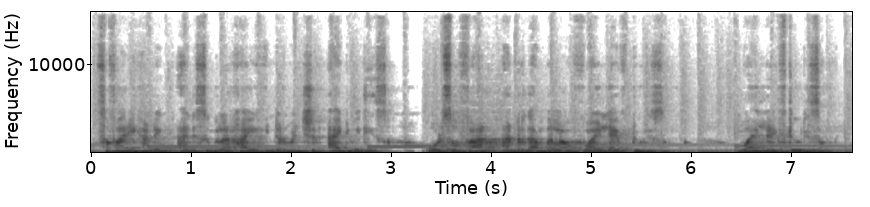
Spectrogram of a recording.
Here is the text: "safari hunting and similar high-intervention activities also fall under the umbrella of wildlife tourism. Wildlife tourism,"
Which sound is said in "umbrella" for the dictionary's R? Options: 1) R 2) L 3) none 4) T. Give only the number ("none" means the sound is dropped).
3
